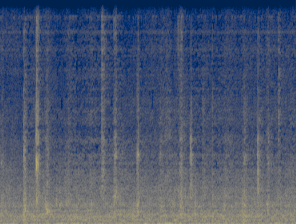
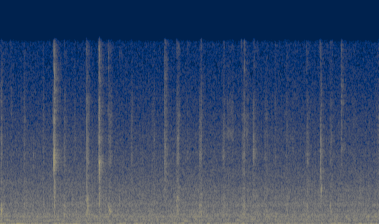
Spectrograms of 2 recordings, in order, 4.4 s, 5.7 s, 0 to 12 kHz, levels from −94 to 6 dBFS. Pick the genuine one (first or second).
second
